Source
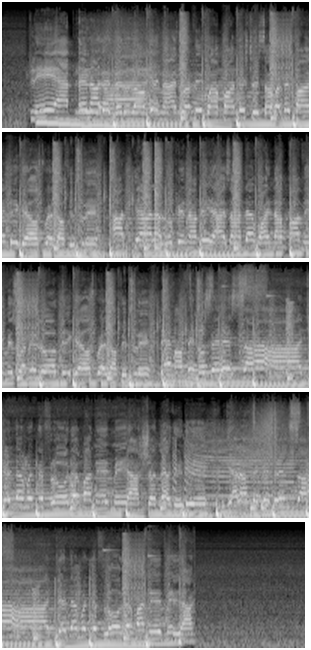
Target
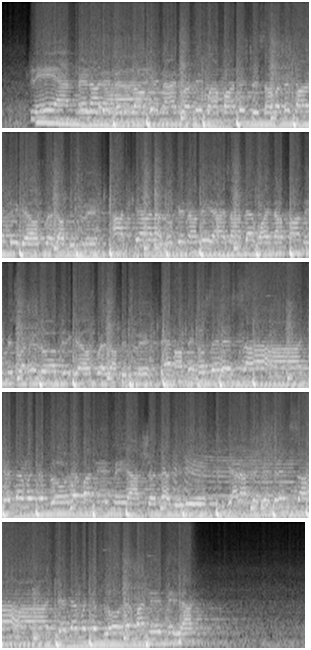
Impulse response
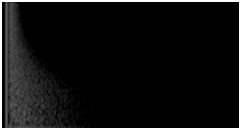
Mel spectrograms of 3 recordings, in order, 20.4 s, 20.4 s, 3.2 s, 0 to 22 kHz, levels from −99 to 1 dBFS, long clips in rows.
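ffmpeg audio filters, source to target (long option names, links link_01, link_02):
-filter_complex "[0:a]lowpass=frequency=1300:poles=1,asplit=2[link_01][link_02];[link_02]acrusher=bits=3:mode=log:mix=0:aa=0.000001,volume=-4.5dB[link_03];[link_01][link_03]amix=inputs=2:normalize=0[link_04];[1:a]atrim=start_sample=2205[link_05];[link_04][link_05]afir=irnorm=-1:irlink=0,volume=2.5dB"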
